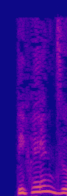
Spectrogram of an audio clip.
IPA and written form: diˈfens (defense)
